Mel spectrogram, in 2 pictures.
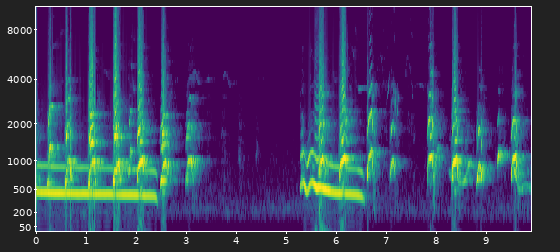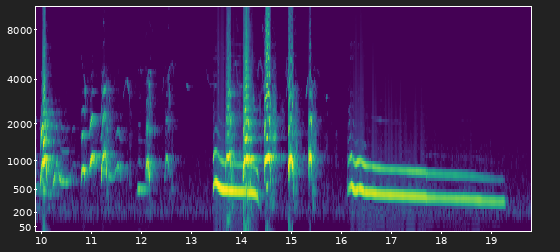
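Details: Puppy brothers Jagger and Sasha practise howling, the older one teaching the younger as their owner helps: drawn-out steady howls, one sliding gently downward at the end, between bursts of rapid choppy yelps and barks.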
